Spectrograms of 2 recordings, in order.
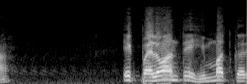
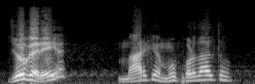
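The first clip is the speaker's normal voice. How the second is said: usual speaking voice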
